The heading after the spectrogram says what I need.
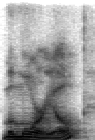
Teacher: And then we have an EL ending. So we have a tense E sound, a schwa, and a dark L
